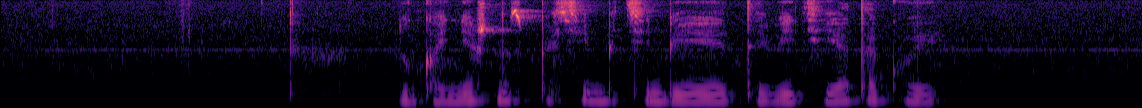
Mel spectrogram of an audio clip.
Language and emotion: Russian, neutral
